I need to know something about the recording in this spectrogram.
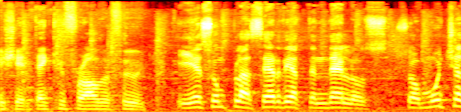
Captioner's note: in Spanish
